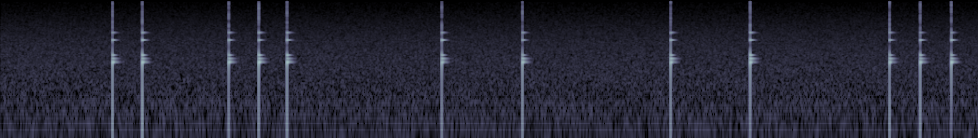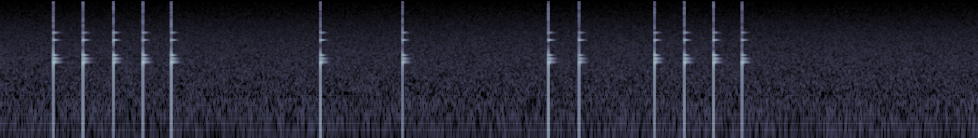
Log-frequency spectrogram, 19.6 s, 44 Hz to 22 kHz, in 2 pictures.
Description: Tap code, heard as taps on glass, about 3 knocks a second. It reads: HAAPAI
